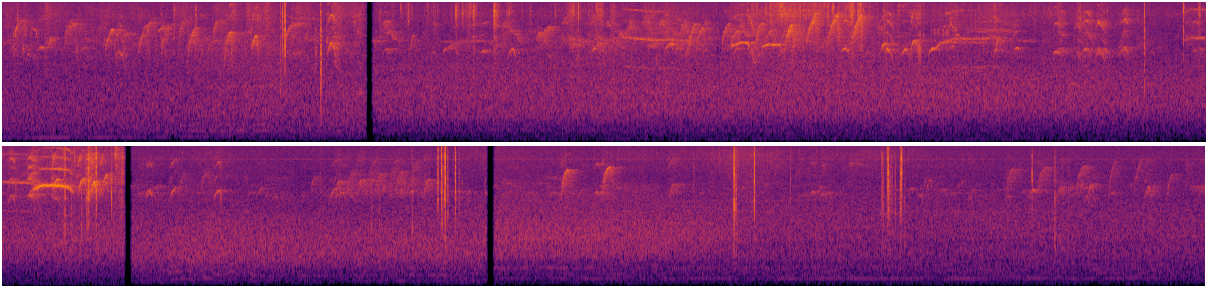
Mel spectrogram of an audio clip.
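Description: Small birds calling in short, high chirps scattered throughout, over a steady background hum of outdoor noise, with a few sharp clicks.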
